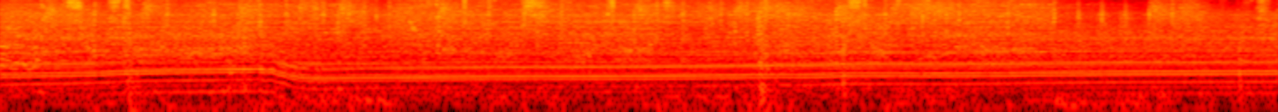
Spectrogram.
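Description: Car drifting through a bend in the video game Cyberpunk, engine droning steadily with a pitch dip and recovery, tyres squealing over a continuous loud roar with faint talk mixed in.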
